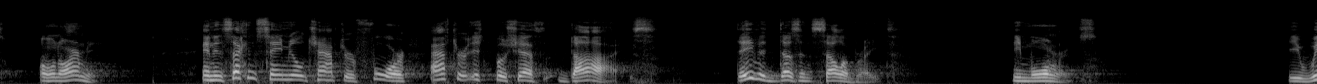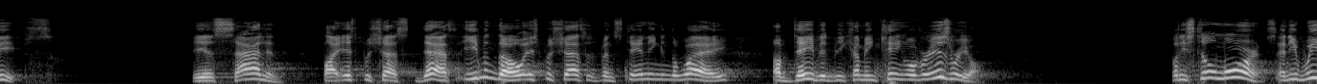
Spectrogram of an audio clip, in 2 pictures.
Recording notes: This is a sermon recorded live at the Lebanon Bible Fellowship Church in Lebanon, PA during the morning service.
